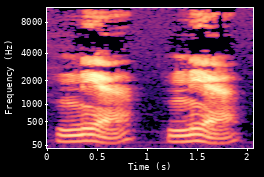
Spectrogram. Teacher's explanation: I am moving from I into a second part of the diphthong, which is a neutral schwa. That schwa is in the place where the R historically was.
